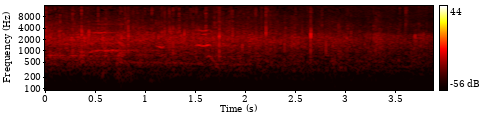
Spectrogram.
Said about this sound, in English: Yeah. Very kind. That was pity applause, but I will take it.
